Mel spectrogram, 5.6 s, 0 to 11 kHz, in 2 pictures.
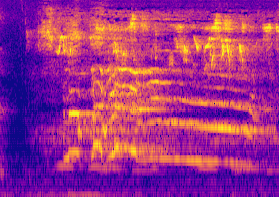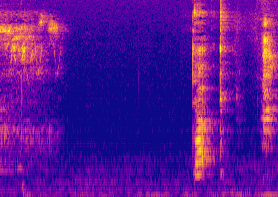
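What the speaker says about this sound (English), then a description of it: "Rooster." A rooster sound effect played in the Construct 3 app crows once in a long cock-a-doodle-doo, followed by a brief spoken word.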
